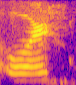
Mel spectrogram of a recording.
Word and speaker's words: Orr: Micah Orr. – Spell it for me. – M-I-C-A-H. My last name's O-R-R.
